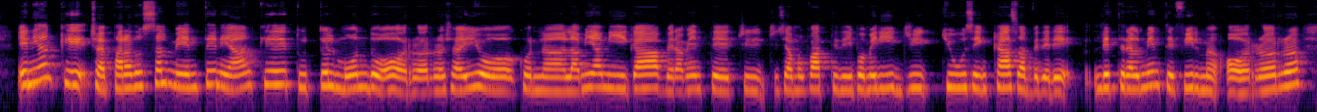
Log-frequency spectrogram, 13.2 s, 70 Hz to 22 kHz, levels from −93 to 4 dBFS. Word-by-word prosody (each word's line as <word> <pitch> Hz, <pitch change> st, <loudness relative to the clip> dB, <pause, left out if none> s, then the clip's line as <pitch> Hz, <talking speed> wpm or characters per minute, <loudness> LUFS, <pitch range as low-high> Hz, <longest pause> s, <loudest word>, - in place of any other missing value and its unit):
e 275 Hz, -, +4 dB
neanche 330 Hz, -5 st, +1 dB
cioè, 230 Hz, -5 st, +2 dB
paradossalmente 265 Hz, +2 st, +1 dB
neanche 285 Hz, +4 st, -1 dB
tutto 250 Hz, 0 st, -4 dB
il 270 Hz, -1 st, +3 dB
mondo 245 Hz, 0 st, +2 dB
horror, 205 Hz, -1 st, 0 dB
cioè 225 Hz, -2 st, -1 dB
io 225 Hz, -4 st, +2 dB
con 225 Hz, -2 st, -3 dB
la 210 Hz, -1 st, -1 dB
mia 255 Hz, +2 st, 0 dB
amica 240 Hz, 0 st, +1 dB
veramente 220 Hz, 0 st, -2 dB
ci 215 Hz, -2 st, -8 dB
ci 215 Hz, -, -15 dB
siamo 220 Hz, -1 st, -2 dB
fatti 230 Hz, 0 st, 0 dB
dei 220 Hz, 0 st, -2 dB
pomeriggi 240 Hz, +1 st, -2 dB
chiuse 250 Hz, -1 st, -1 dB
in 235 Hz, 0 st, -4 dB
casa 245 Hz, 0 st, +3 dB
a 225 Hz, -, +3 dB
vedere 430 Hz, +2 st, -1 dB, 0.2 s
letteralmente 245 Hz, +1 st, +2 dB
film 235 Hz, -2 st, -3 dB, 0.2 s
horror 220 Hz, +9 st, +2 dB
240 Hz, 135 wpm, -22 LUFS, 225-255 Hz, 0.2 s, e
